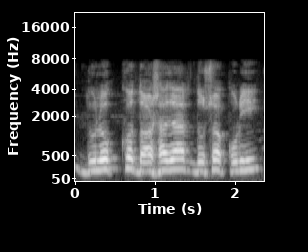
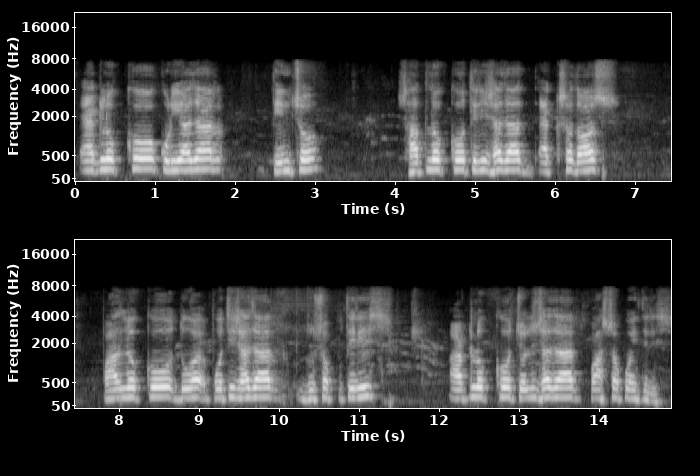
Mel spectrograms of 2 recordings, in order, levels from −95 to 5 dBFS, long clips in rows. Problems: background conversations at intervals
